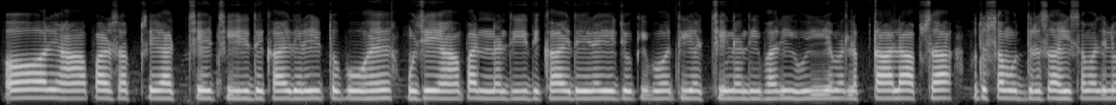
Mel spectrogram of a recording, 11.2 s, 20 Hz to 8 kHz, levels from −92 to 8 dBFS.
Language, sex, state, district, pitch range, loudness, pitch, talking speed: Hindi, male, Chhattisgarh, Korba, 215-220 Hz, -16 LUFS, 215 Hz, 205 wpm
